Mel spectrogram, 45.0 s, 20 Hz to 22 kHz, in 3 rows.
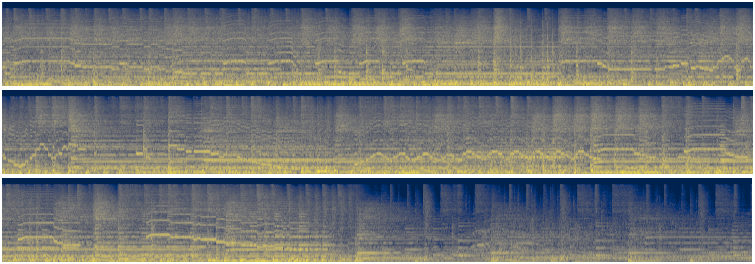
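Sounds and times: drum kit: 0.0s - 45.0s
horns playing jazz melody: 0.0s - 45.0s
rhythm section: 0.0s - 45.0s.

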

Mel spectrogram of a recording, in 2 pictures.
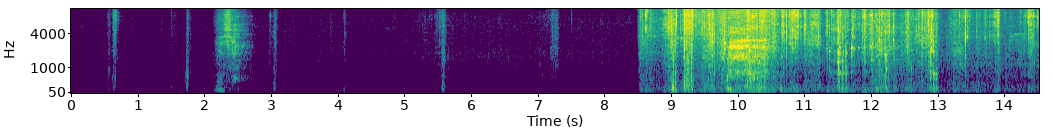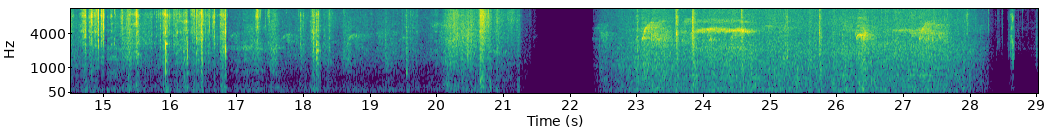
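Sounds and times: kindling sticks clattering: 8.5s - 19.8s.

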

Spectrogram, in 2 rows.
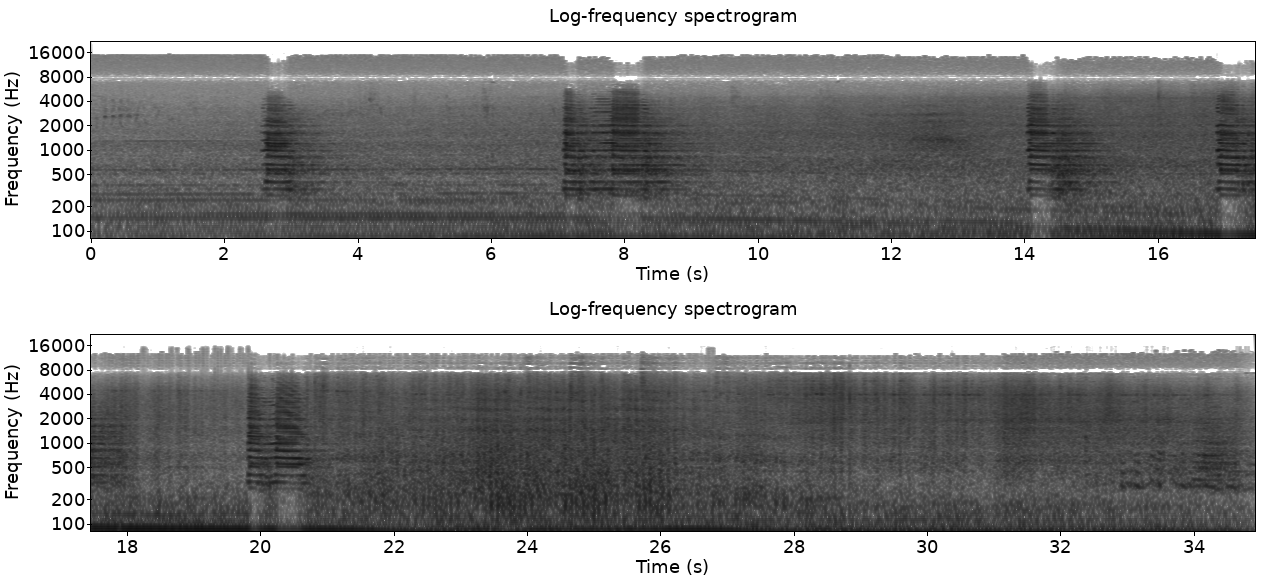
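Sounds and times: diesel locomotive rumble: 0.0s - 34.9s
train cars running noise: 0.0s - 34.9s
train horn blasts: 2.5s - 3.8s, 6.8s - 9.2s, 14.0s - 15.4s, 16.8s - 18.2s, 19.8s - 21.0s, 32.7s - 34.9s.

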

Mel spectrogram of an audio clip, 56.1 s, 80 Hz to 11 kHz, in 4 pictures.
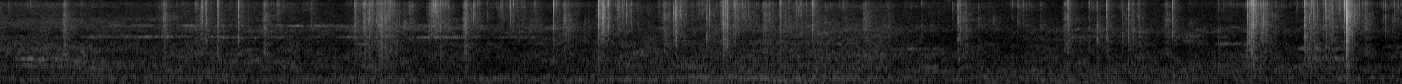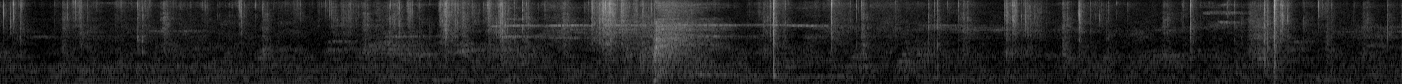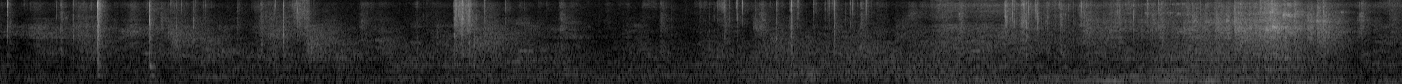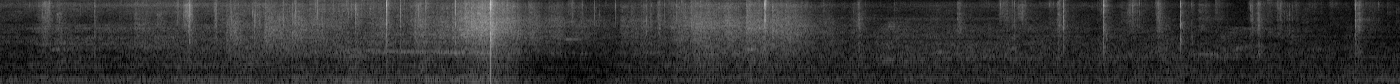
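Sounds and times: handling rustle: 3.5s - 8.3s, 12.4s - 20.9s.

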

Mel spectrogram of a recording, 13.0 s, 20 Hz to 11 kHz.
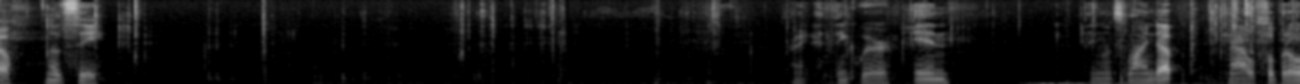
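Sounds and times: small plastic parts clicking: 0.9s - 3.8s.

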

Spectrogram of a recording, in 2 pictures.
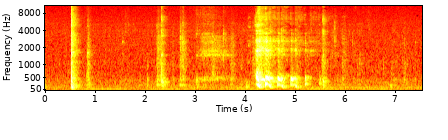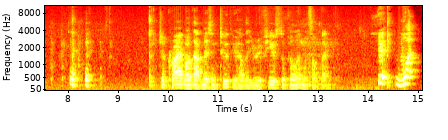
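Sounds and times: man crying and sobbing: 4.2s - 5.4s.

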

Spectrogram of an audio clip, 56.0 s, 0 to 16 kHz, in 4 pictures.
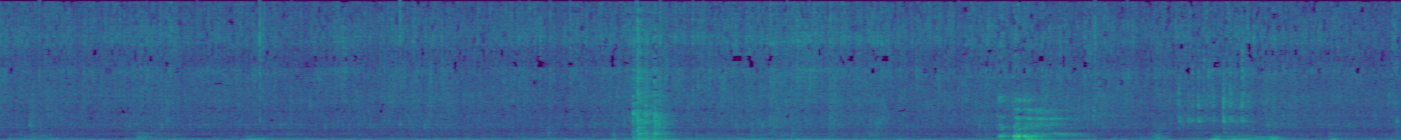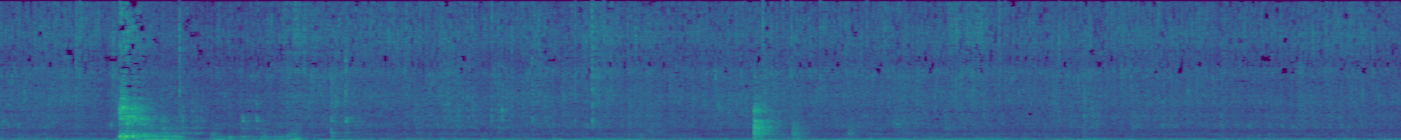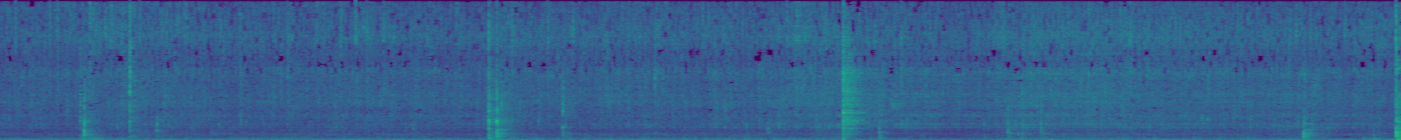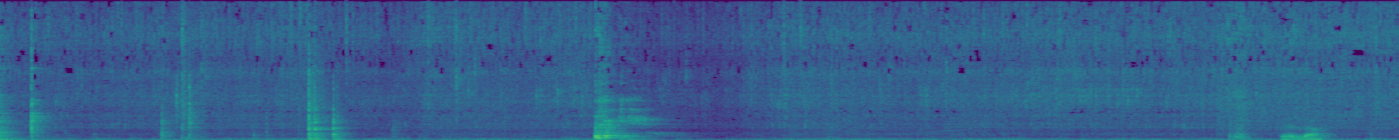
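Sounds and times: sizzling hiss: 0.0s - 56.0s.

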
